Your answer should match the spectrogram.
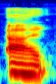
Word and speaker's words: kombucha: all kinds of great kombucha.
